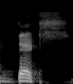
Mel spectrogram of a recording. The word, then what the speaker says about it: debt: A legal process when the person or business cannot repay their debts. Again, this is not debt. Debt debt B is completely silent. Remember this.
